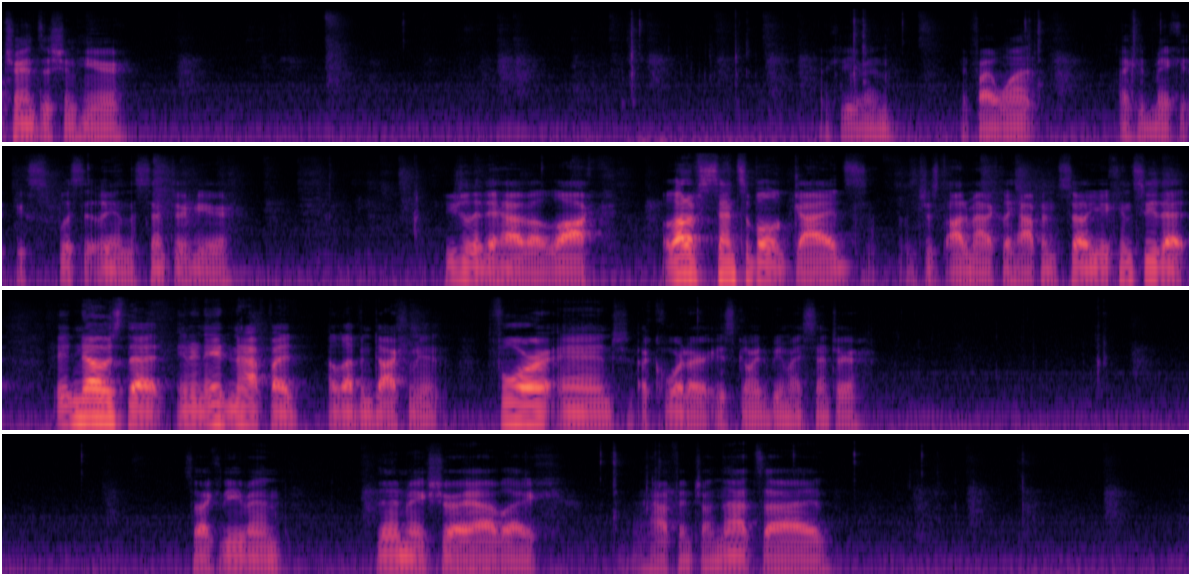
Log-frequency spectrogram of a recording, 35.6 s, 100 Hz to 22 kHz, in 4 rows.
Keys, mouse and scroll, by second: 4.8 click, 5.1 ctrl+d, 6.1 scroll, 7.7 click, 7.9 scroll, 9.6 click, 11.4-12.6 scroll, 23.0 click, 24.5-25.7 scroll, 30.5-31.2 scroll, 31.2 shift+click, 33.1 click.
